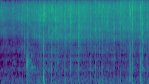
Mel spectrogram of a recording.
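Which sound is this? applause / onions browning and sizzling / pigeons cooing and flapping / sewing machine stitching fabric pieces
onions browning and sizzling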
